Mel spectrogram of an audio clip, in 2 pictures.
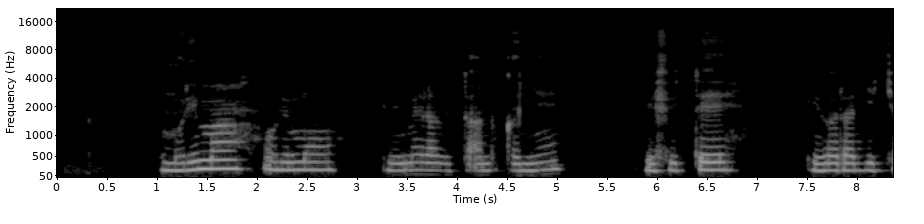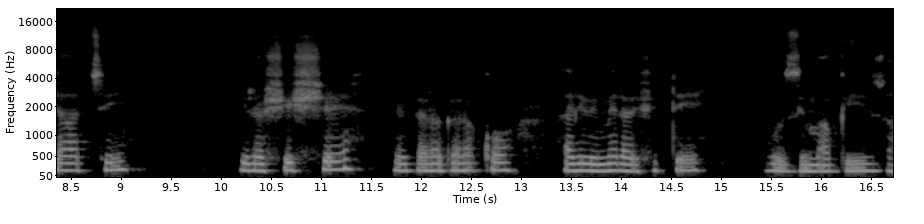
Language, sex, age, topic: Kinyarwanda, female, 25-35, health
